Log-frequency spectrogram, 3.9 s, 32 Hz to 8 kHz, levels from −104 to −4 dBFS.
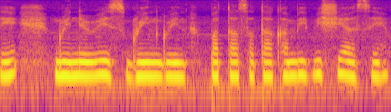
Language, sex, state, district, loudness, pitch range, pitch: Nagamese, female, Nagaland, Kohima, -13 LUFS, 185-195 Hz, 190 Hz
